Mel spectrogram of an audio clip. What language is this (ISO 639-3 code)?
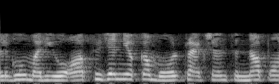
tel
